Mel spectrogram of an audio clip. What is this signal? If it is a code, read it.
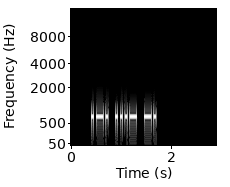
Morse code, heard as a keyed tone, about 25 wpm, 700 Hz. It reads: RVN
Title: USA Call Sign Postfixes - 3 Letters 25wpm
